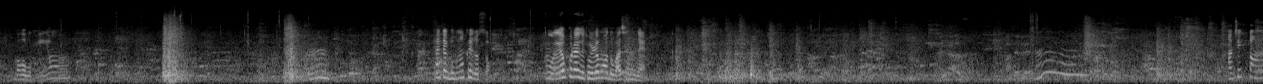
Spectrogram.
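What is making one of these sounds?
A young woman speaks with animation close to a clip-on microphone.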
